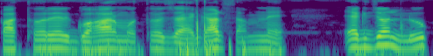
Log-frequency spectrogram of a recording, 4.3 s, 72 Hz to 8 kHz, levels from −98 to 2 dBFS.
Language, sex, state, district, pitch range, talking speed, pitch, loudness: Bengali, male, Assam, Hailakandi, 120-145 Hz, 110 wpm, 130 Hz, -21 LUFS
